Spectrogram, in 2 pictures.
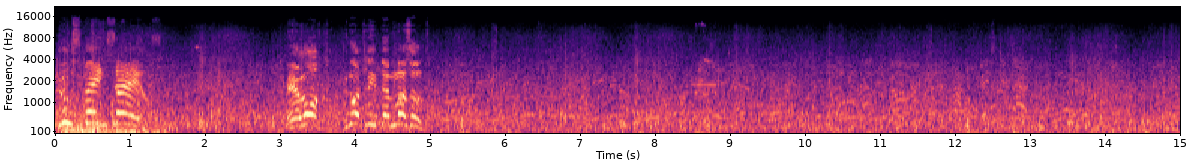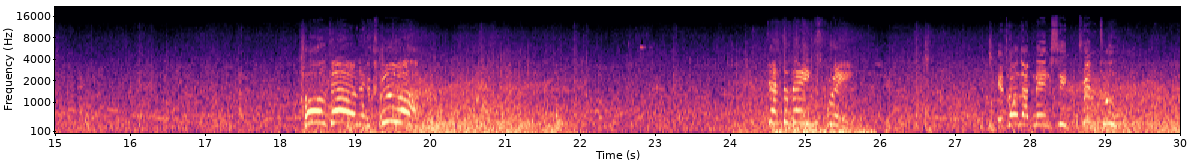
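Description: Waves wash steadily against a wooden ship at sea.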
